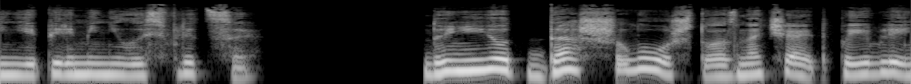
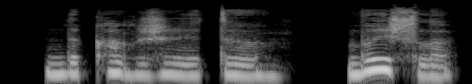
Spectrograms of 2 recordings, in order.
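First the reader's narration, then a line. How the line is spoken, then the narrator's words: Uncertain mutter. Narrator (Russian): Пробормотала она, еще не зная, верить ли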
